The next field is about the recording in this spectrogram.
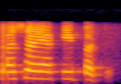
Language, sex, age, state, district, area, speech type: Kannada, female, 30-45, Karnataka, Udupi, rural, conversation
